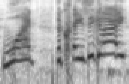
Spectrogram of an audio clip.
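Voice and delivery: high, startled question; jolted by the news, asks in disbelief; shocked. Real, not acted. Co-host reacting to the death news, shocked and high.

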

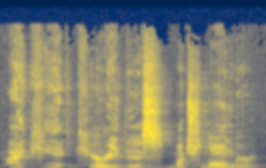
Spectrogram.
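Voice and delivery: low, soft and slow; acted exhaustion, hushed and heavy; weary, burdened. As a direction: voice someone worn down, slowly and quietly. Voices a burdened, weary believer.

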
